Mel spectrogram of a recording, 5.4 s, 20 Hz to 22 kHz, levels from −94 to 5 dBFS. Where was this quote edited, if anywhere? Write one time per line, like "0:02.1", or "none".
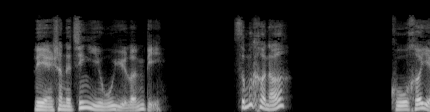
none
